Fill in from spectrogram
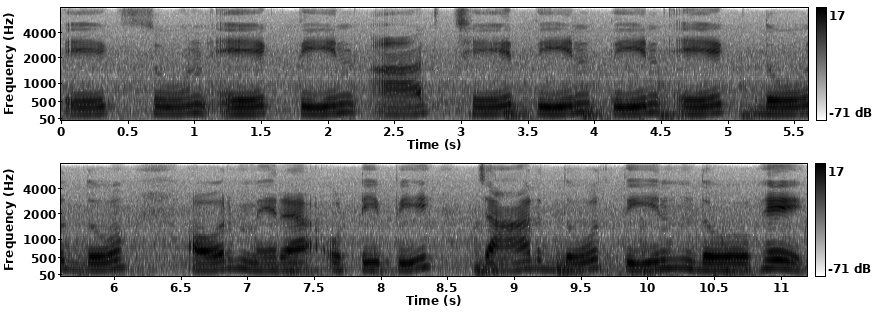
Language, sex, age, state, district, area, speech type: Hindi, female, 45-60, Madhya Pradesh, Chhindwara, rural, read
